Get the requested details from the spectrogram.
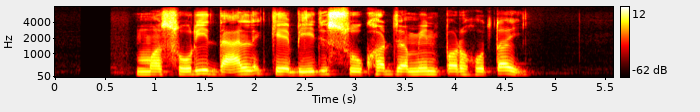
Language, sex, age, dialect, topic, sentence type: Magahi, male, 18-24, Western, agriculture, question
